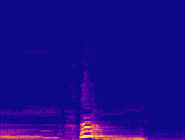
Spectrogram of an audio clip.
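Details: Dog crying for attention: a sustained tonal whine, then a sharp higher yelp-like cry that slides down into a drawn-out falling whimper, ending abruptly.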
